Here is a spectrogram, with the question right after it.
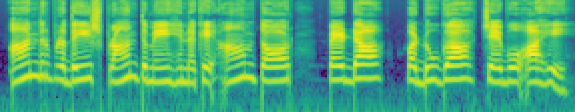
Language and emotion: Sindhi, neutral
